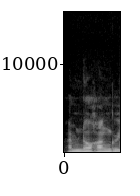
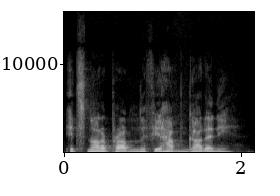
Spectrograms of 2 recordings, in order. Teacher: So you forget the T. The T disappears on not.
